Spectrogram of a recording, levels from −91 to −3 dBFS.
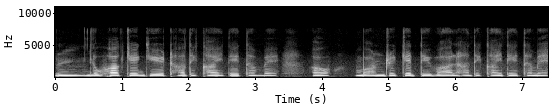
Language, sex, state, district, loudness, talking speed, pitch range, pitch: Chhattisgarhi, female, Chhattisgarh, Sukma, -19 LUFS, 130 wpm, 240-265 Hz, 255 Hz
